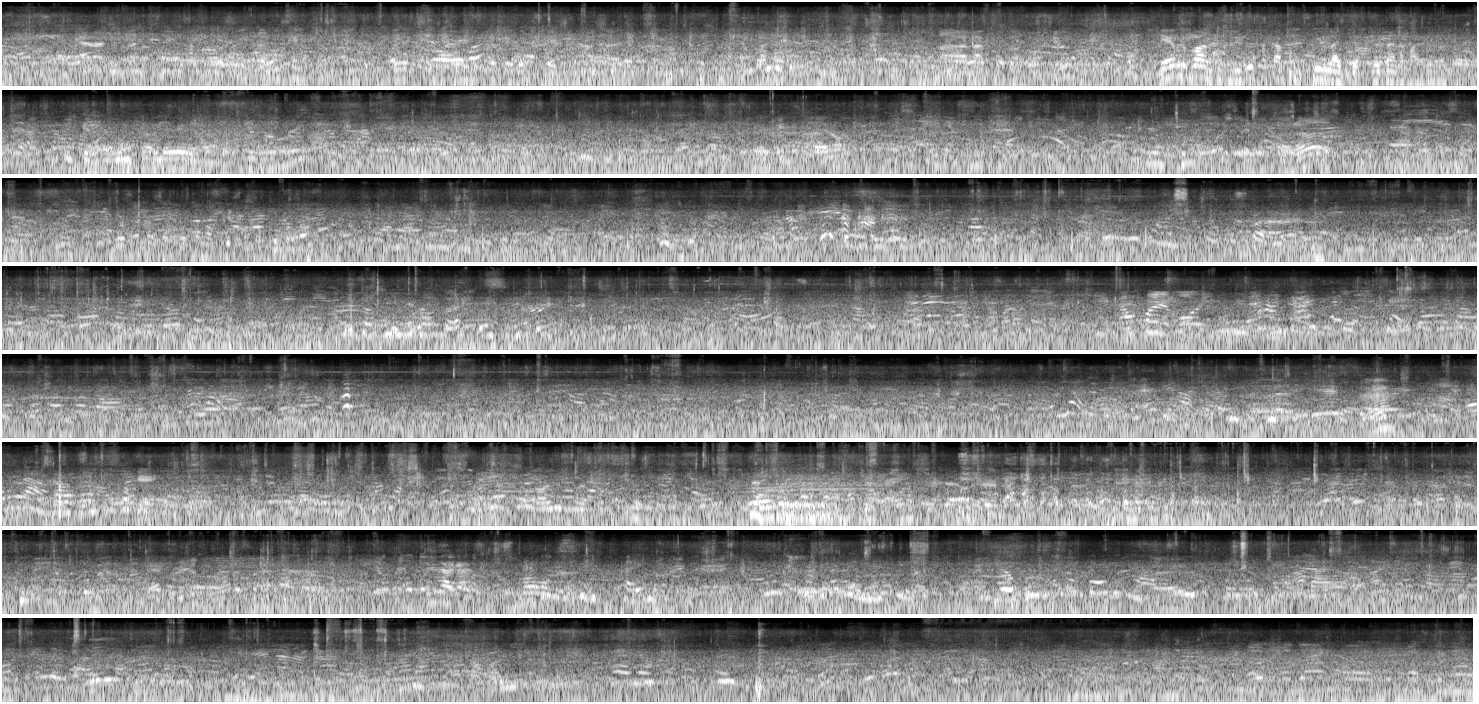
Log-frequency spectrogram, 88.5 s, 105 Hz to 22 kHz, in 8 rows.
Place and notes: Paris, France - Tourists in front of the cathedral
A lot of tourists waiting in front of the Notre-Dame cathedral, some people giving food to the doves, a few people joking.
2 January 2019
